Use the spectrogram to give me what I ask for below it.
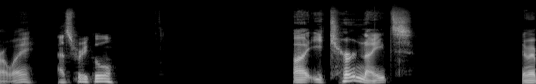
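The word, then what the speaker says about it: Eternights: that's pretty cool uh eternites am i pronouncing that correctly yeah eater night night eternity like eternal nights eternal nights ps4 ps5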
